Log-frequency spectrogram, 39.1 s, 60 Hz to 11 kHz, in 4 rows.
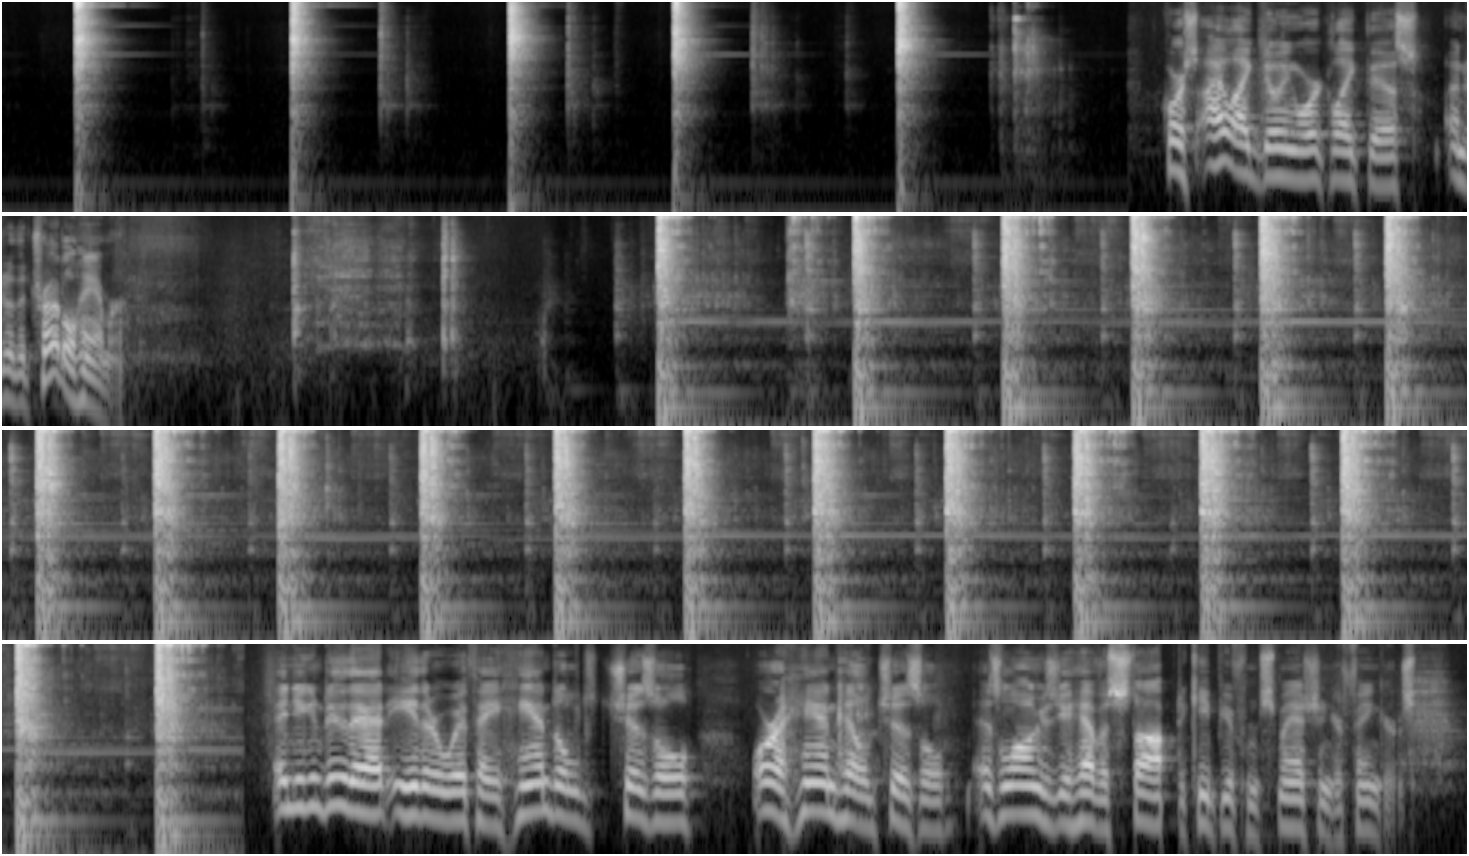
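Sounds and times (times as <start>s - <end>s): hammer striking chisel on steel: 0.5s - 2.8s, 3.4s - 5.3s, 6.0s - 6.7s, 13.9s - 31.0s
ringing tone of struck steel: 14.1s - 31.0s.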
